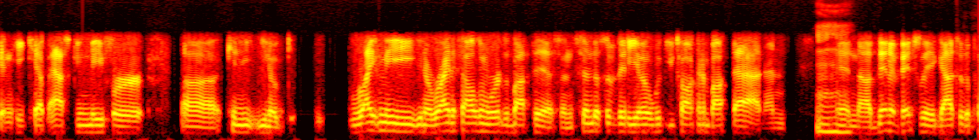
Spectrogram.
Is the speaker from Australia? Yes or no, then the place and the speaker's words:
no; North Carolina, United States; moved away as an adult; now in San Diego, United States; I'm originally from North Carolina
